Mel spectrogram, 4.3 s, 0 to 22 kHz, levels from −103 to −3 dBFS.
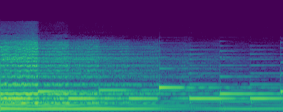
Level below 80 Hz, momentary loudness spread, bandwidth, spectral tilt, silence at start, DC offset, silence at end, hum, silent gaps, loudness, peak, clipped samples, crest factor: -56 dBFS; 10 LU; 6 kHz; -8.5 dB/octave; 0 s; under 0.1%; 0 s; none; none; -27 LUFS; -10 dBFS; under 0.1%; 16 dB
